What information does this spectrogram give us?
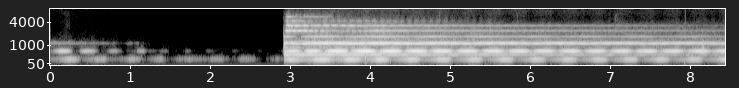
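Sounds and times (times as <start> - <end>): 
meditation bell ringing: 3.0 - 8.3.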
